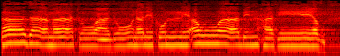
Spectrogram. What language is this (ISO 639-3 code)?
ara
